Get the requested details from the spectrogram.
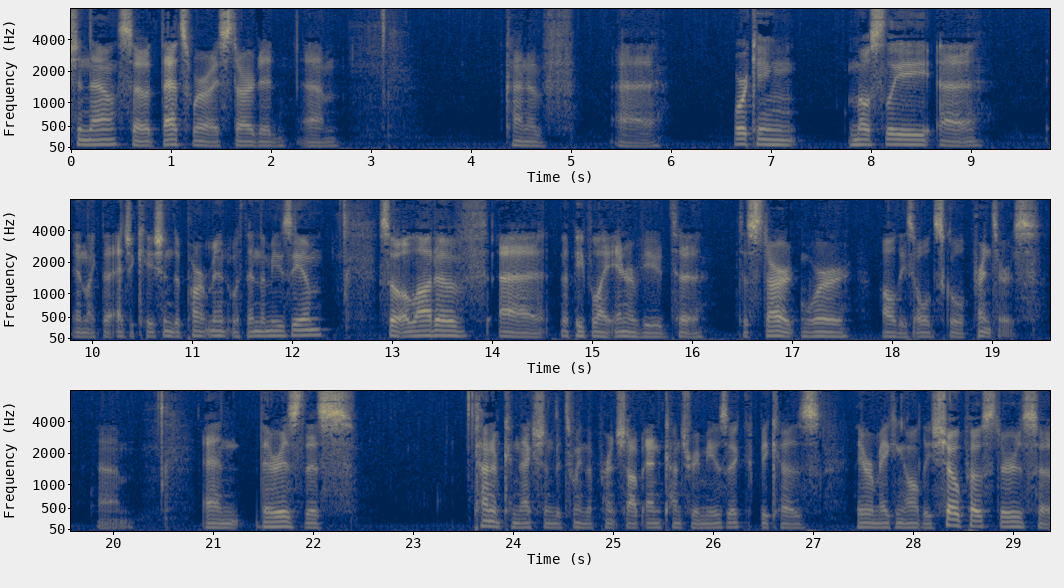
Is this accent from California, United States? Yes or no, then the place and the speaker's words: yes; Los Angeles, California, United States; moved away as an adult; also born or lived in New York / Bay Area; now in Nashville, United States; I grew up in Los Angeles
